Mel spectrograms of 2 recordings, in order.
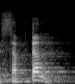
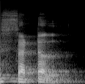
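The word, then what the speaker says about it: subtle: सब्टल? नो, इसको पढ़ेंगे सटल। सटल पढ़ेंगे क्योंकि यहाँ पर जो बी है वो साइलेंट है।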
